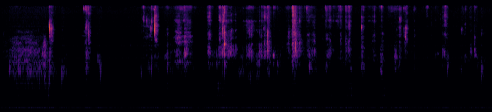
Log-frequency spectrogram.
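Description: Close-miked, quiet chewing with wet mouth clicks and smacks while eating nihari and naan, the clicks densest in the middle, where naan is being torn by hand. It opens with a long breath out through pursed lips.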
